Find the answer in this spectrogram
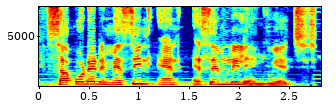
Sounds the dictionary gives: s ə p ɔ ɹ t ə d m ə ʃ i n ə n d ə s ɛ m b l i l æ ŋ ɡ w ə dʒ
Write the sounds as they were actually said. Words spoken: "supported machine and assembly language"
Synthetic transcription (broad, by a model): s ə p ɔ ɹ t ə d m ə s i n ə n d ə s ɛ m b l i l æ ŋ ɡ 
